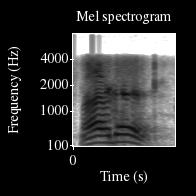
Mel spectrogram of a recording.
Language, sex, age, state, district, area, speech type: Bodo, male, 60+, Assam, Chirang, rural, conversation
